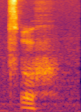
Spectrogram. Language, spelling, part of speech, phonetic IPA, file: Kabardian, цӏыху, noun, [t͡sʼəxʷə], T͡sʼəxʷ.ogg
- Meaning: person, human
